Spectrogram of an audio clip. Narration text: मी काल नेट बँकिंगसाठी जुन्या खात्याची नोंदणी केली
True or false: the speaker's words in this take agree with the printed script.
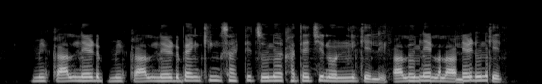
false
